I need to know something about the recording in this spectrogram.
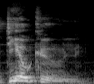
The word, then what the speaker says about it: Dio-kun: I have to remember to pronounce his name as Dio-kun. Dio-kun.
